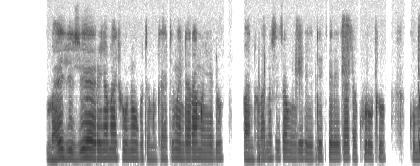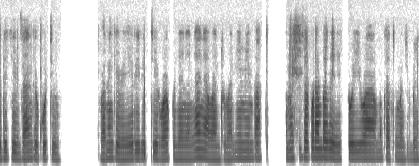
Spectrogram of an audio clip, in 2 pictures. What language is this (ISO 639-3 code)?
ndc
